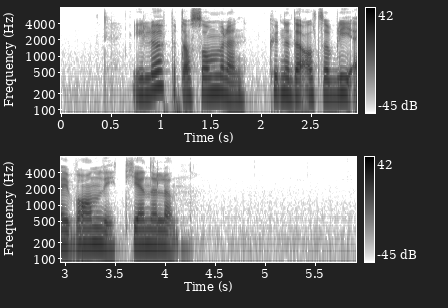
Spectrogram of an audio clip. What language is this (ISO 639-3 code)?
nor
